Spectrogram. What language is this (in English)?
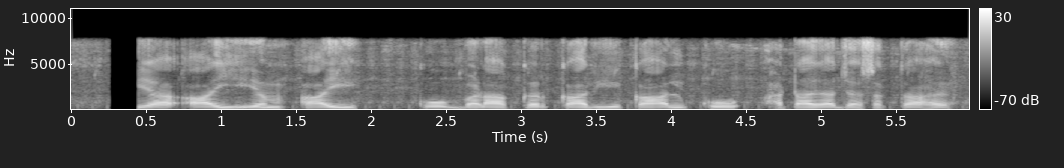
Hindi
